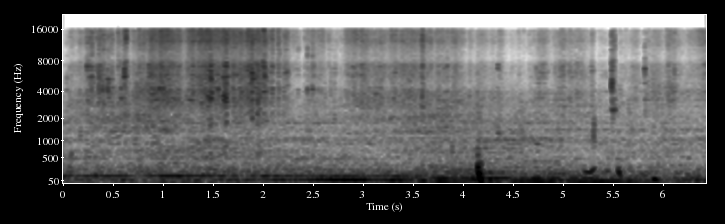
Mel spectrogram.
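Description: Car engine idling, a steady low rumble heard from inside the cabin, with light rustling and a single sharp knock about four seconds in.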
